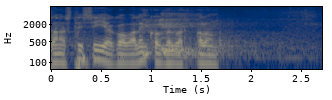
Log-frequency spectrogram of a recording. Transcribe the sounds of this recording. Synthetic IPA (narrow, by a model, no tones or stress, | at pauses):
ɑnɑst̪esːiːjɑkoːvɑleŋkoɡelvɑɾt̪̚pɑlun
